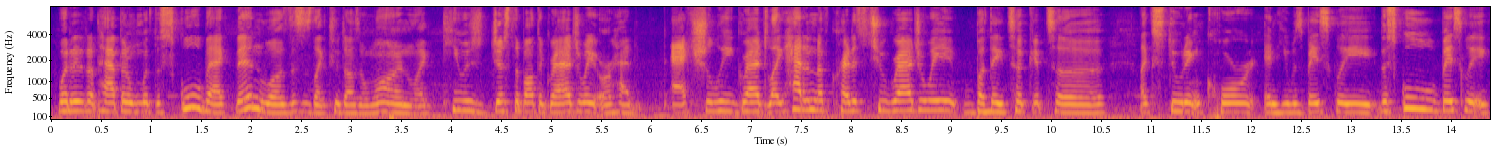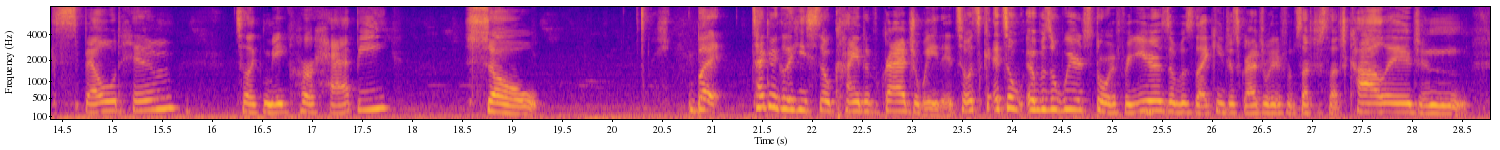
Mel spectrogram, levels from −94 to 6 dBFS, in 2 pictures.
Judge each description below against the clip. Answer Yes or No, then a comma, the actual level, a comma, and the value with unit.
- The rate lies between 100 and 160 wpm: No, average, 175 wpm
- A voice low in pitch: No, high, 190 Hz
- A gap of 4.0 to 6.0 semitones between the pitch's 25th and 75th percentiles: No, average, 3.3 semitones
